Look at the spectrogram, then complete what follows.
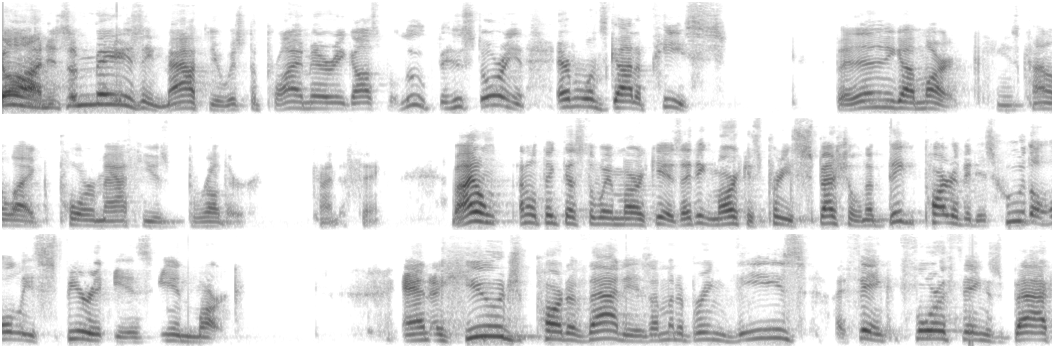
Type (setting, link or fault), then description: setting, large echoing room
